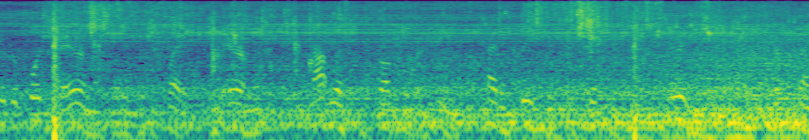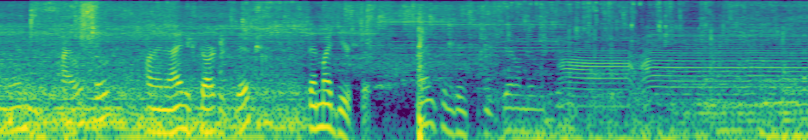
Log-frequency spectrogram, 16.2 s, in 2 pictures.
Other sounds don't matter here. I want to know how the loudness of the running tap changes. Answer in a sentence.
The loudness of the running tap goes up, then down.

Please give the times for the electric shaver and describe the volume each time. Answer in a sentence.
The electric shaver can be heard from 0.0 to 16.1 s, at a steady volume.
